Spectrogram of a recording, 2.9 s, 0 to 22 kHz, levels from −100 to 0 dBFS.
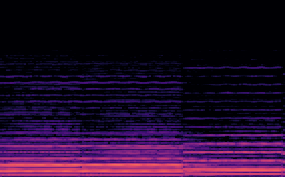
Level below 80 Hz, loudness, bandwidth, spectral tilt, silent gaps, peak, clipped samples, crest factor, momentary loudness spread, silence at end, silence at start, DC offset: -86 dBFS; -32 LUFS; 13.5 kHz; -1 dB/octave; none; -22 dBFS; under 0.1%; 10 dB; 4 LU; 0 s; 0 s; under 0.1%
